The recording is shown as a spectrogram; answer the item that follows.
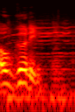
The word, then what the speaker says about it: OGDY: hashtag OG d y that stands for open game data yes it's pronounced Oh goodie when you post your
